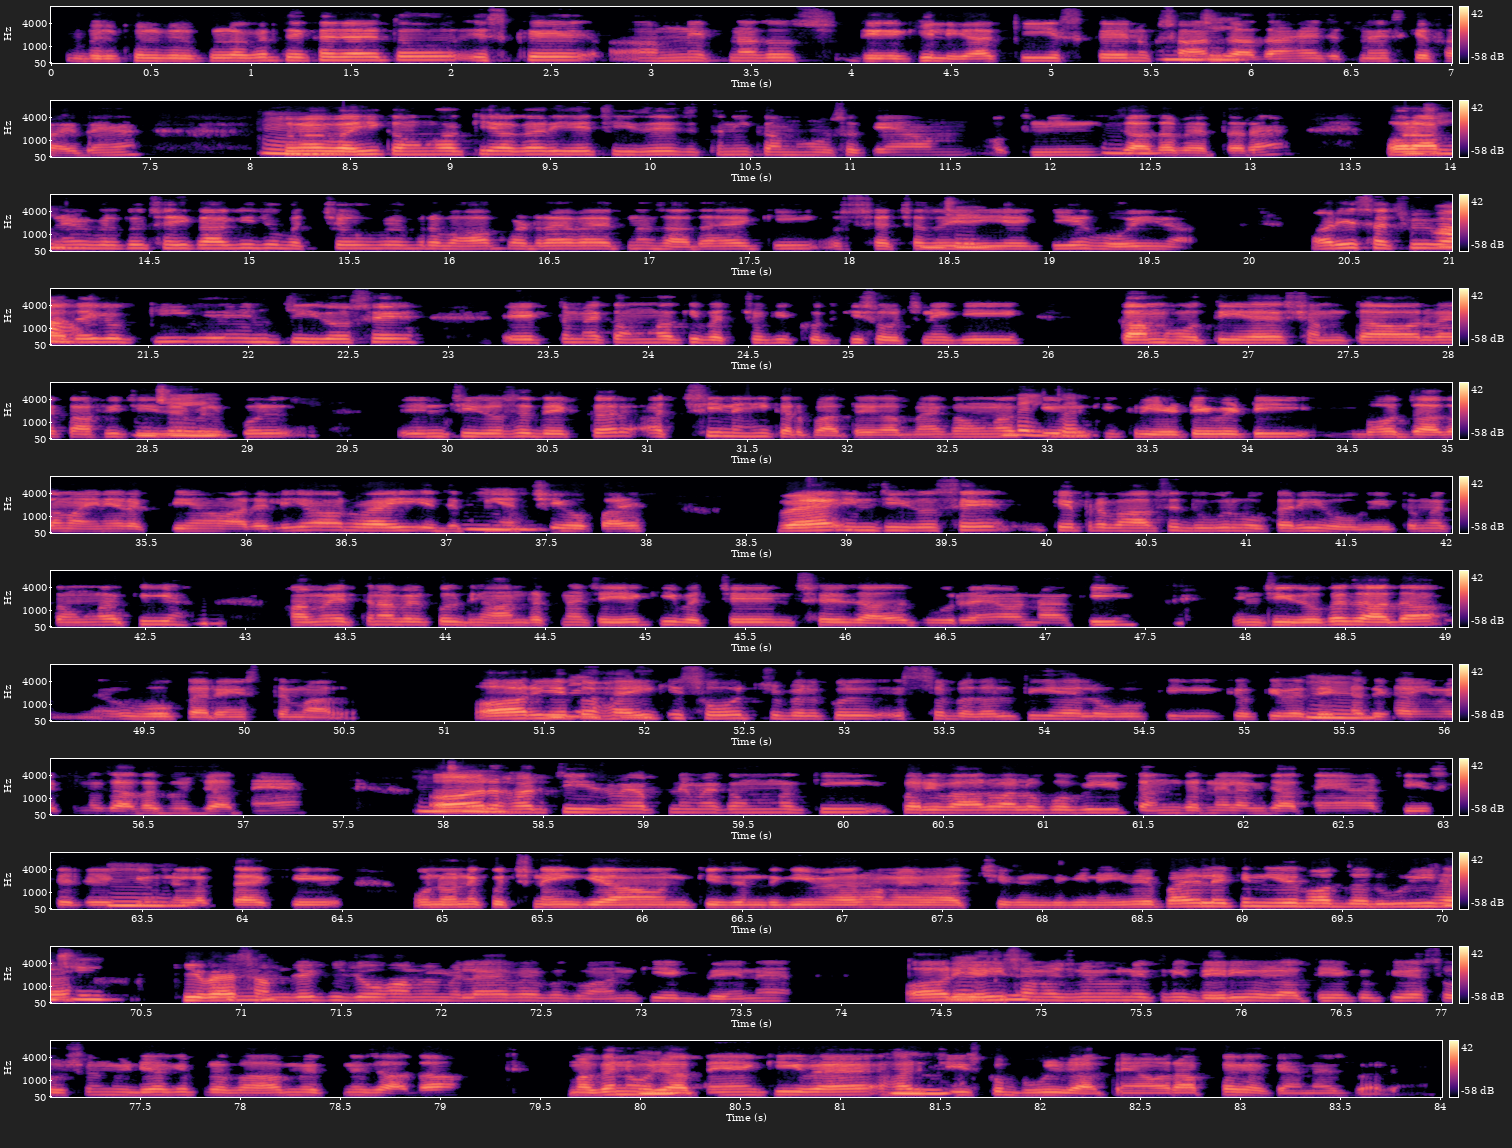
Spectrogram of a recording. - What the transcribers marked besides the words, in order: other background noise; static; in English: "क्रिएटिविटी"; distorted speech; tapping; in English: "सोशल मीडिया"
- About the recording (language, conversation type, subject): Hindi, unstructured, क्या सोशल मीडिया तकनीक का बड़ा फायदा है या नुकसान?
